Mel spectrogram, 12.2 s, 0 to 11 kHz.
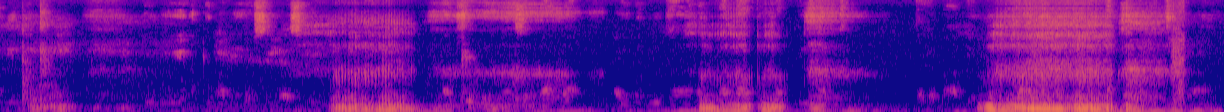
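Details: A German Shepherd dog snoring: low, rumbling snorts about every three seconds, roughly 18 a minute, in a quiet room.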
